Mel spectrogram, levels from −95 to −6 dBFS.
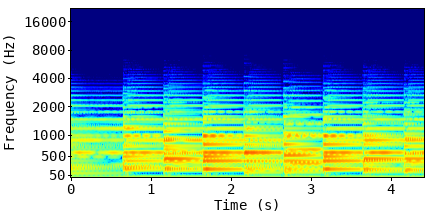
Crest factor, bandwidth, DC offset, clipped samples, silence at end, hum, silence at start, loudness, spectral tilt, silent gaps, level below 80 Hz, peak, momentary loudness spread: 12 dB; 4.7 kHz; 0.3%; under 0.1%; 0 s; none; 0 s; -27 LUFS; -6.5 dB/octave; none; -62 dBFS; -14 dBFS; 5 LU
